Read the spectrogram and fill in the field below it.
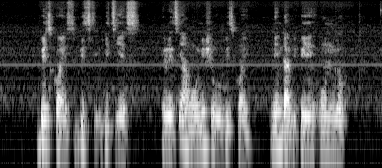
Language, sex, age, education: Yoruba, male, 15-29, tertiary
